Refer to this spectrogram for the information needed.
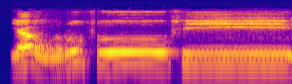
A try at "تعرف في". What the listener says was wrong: ইয়া নয়, তা রয়েছে। তাও তা আইন জবর তাও হয়। তা আইন জবর তা। তারি, তারিফু। তারিফু ফি, ফি টান হবে।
